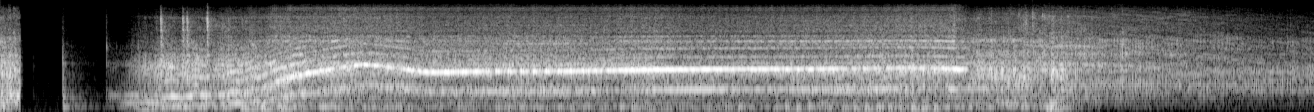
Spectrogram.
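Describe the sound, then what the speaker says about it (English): A power drill spins up with a rising whine while drilling holes in a floor, holds a steady high pitch for a few seconds, then winds down; a couple of sharp knocks come before it. "now they want us to drill the remaining holes in the floor and rivet them"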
